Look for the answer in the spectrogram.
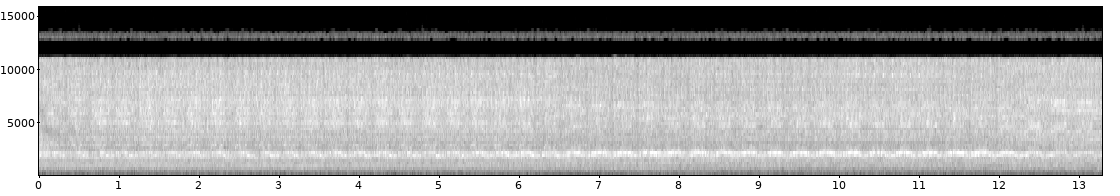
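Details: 1997 Corsa 1.0 MPFI at cold start: high, fast chirping scrape about three a second over a steady idle; the noise goes away once the engine warms up; source not yet found.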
